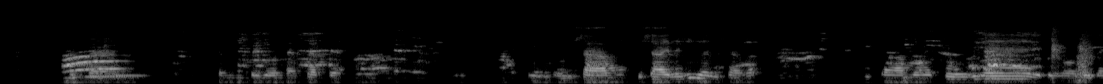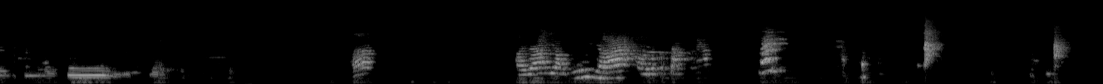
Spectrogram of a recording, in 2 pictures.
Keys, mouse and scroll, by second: 15.3 ctrl+z, 16.7 click.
